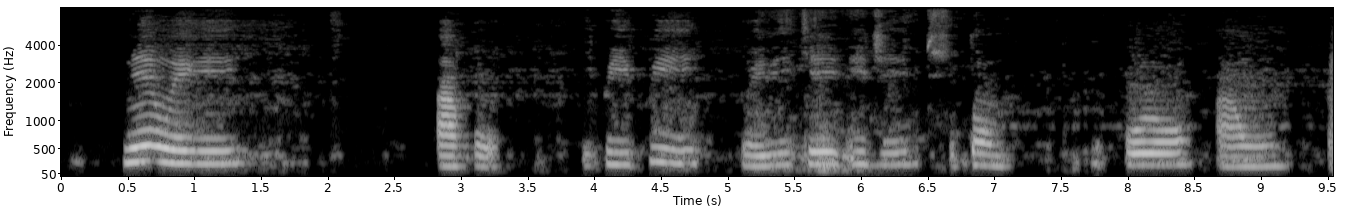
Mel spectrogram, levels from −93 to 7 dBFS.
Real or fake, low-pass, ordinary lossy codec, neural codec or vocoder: real; none; none; none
